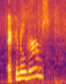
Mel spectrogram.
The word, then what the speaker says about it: echinoderm: Echinoderms? Echinoderms. Google. Define echinoderm. Echinoderm. Okay, that's how you pronounce it.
